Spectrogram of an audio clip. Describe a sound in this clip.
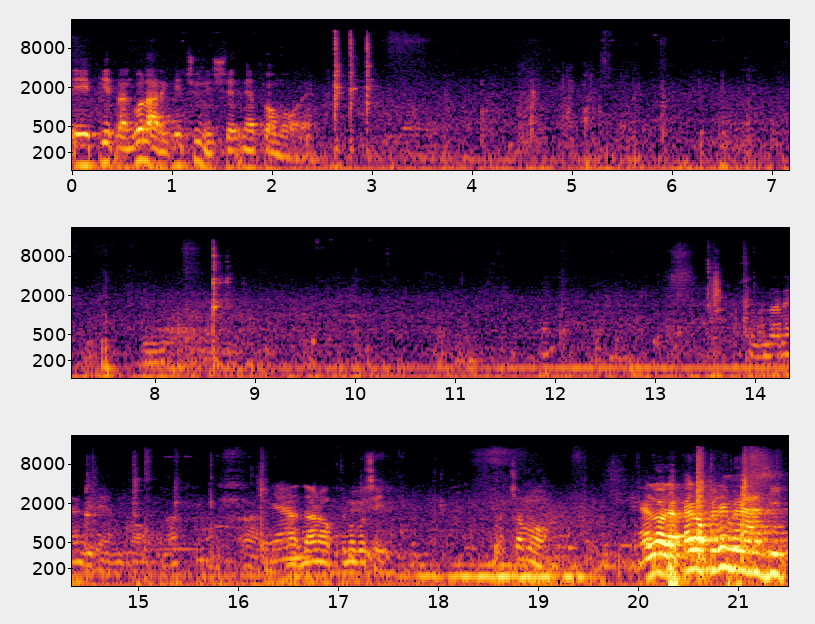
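An elderly man speaks calmly outdoors.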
